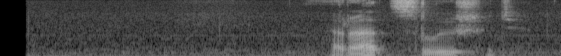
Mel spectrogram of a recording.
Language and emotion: Russian, neutral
